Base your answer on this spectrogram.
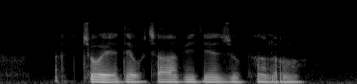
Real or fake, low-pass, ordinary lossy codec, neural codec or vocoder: real; 7.2 kHz; Opus, 24 kbps; none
